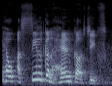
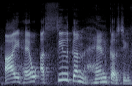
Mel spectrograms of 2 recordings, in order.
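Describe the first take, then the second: First: Slow, careful dictation; slow model sentence. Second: Slow, careful repeat of the model sentence. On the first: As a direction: read it out slowly word by word. (धीरे धीरे पढ़ा गया वाक्य) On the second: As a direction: say it again slowly for the class. (धीमा दोहराव) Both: Shown as a demonstration.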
